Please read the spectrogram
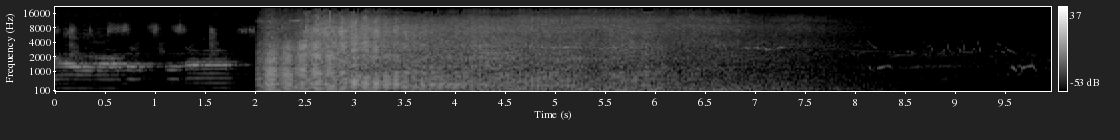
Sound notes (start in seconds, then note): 2.0 motorcycle buzzes; 7.4 birds chirp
